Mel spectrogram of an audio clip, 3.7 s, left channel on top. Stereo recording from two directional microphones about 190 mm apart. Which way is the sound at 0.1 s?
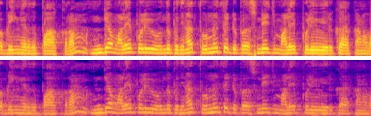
40° left (ahead or behind).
